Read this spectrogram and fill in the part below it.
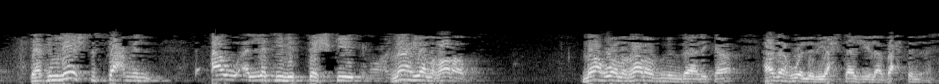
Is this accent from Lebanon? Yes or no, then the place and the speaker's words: yes; Lebanon; ما في عندنا في لبنان يقولوا أمنيات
